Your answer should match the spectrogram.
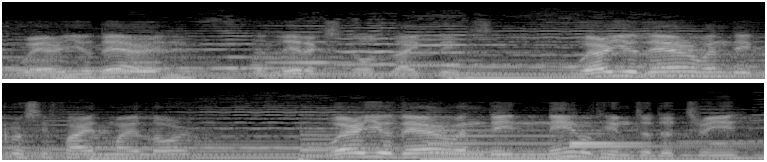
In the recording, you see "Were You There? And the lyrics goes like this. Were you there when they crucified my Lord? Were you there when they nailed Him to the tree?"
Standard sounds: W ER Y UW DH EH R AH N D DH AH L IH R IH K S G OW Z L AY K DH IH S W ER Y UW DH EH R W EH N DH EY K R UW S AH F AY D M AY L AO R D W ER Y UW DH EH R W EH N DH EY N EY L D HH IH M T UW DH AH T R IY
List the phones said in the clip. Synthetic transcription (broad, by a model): W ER Y UW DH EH R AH N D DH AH L IH R IH K S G OW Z L AY K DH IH S W ER Y UW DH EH R W EH N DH EY K R UW S AH F AY D M AY L AO R D W ER Y UW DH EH R W EH N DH EY N EY L D HH IH M T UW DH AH T R IY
